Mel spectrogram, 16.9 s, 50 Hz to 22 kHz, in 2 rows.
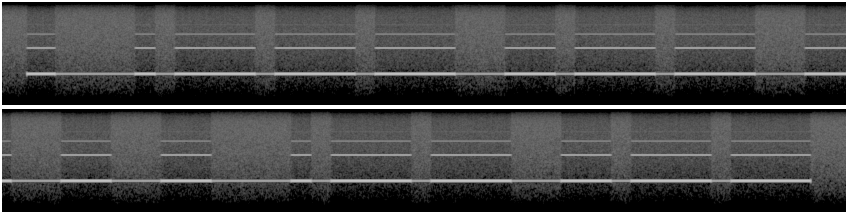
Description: Radio time signal (WWVB), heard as a tone whose level steps once a second, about 1420 Hz. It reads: M 0 0 0 1 0 0 1 1 1 M 0 0 1 0 0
